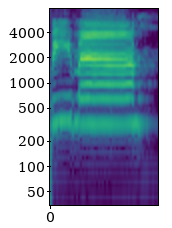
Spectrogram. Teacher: الف مدہ کو ہم نے 1 الف 2 حرکات کے برابر لمبا کر کے پڑھنا ہے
